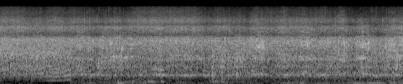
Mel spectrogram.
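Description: Steady sizzling as ketchup and green seasoning hit hot browning, brown sugar caramelized in oil, in a large aluminium pot.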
